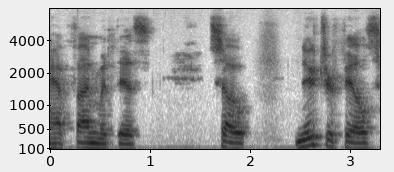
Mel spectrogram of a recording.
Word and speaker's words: neutrophils: NEUTROPHILIS are consistently low. Is there anything I can do to raise this? What? How do you pronounce that word? – Yeah, neutrophils.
